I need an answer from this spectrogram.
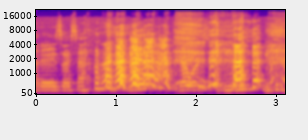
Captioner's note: group laughing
